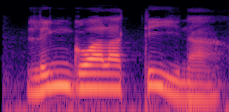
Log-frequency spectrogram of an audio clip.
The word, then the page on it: Lingua Latina: Latin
